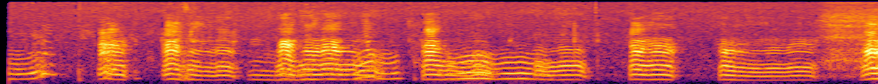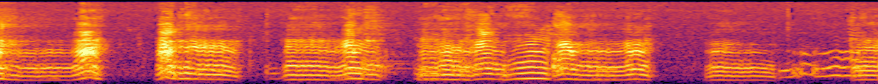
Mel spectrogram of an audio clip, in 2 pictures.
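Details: Kooikerhondje puppies from one litter playing, one brother having a rough-and-tumble 'discussion' with another: a rapid run of rising and falling harmonic growls and whines in short bursts, nearly continuous over the whole stretch.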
